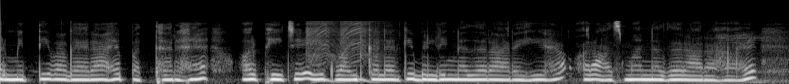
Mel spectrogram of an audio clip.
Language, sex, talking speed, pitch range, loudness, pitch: Urdu, female, 145 wpm, 210-230 Hz, -12 LUFS, 220 Hz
